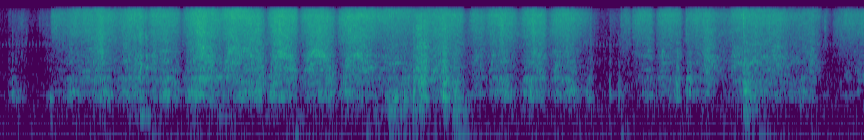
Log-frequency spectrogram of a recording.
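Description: A cloth rubbed over the surface of a painted stretched canvas in repeated wiping strokes, an irregular scrubbing swish.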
